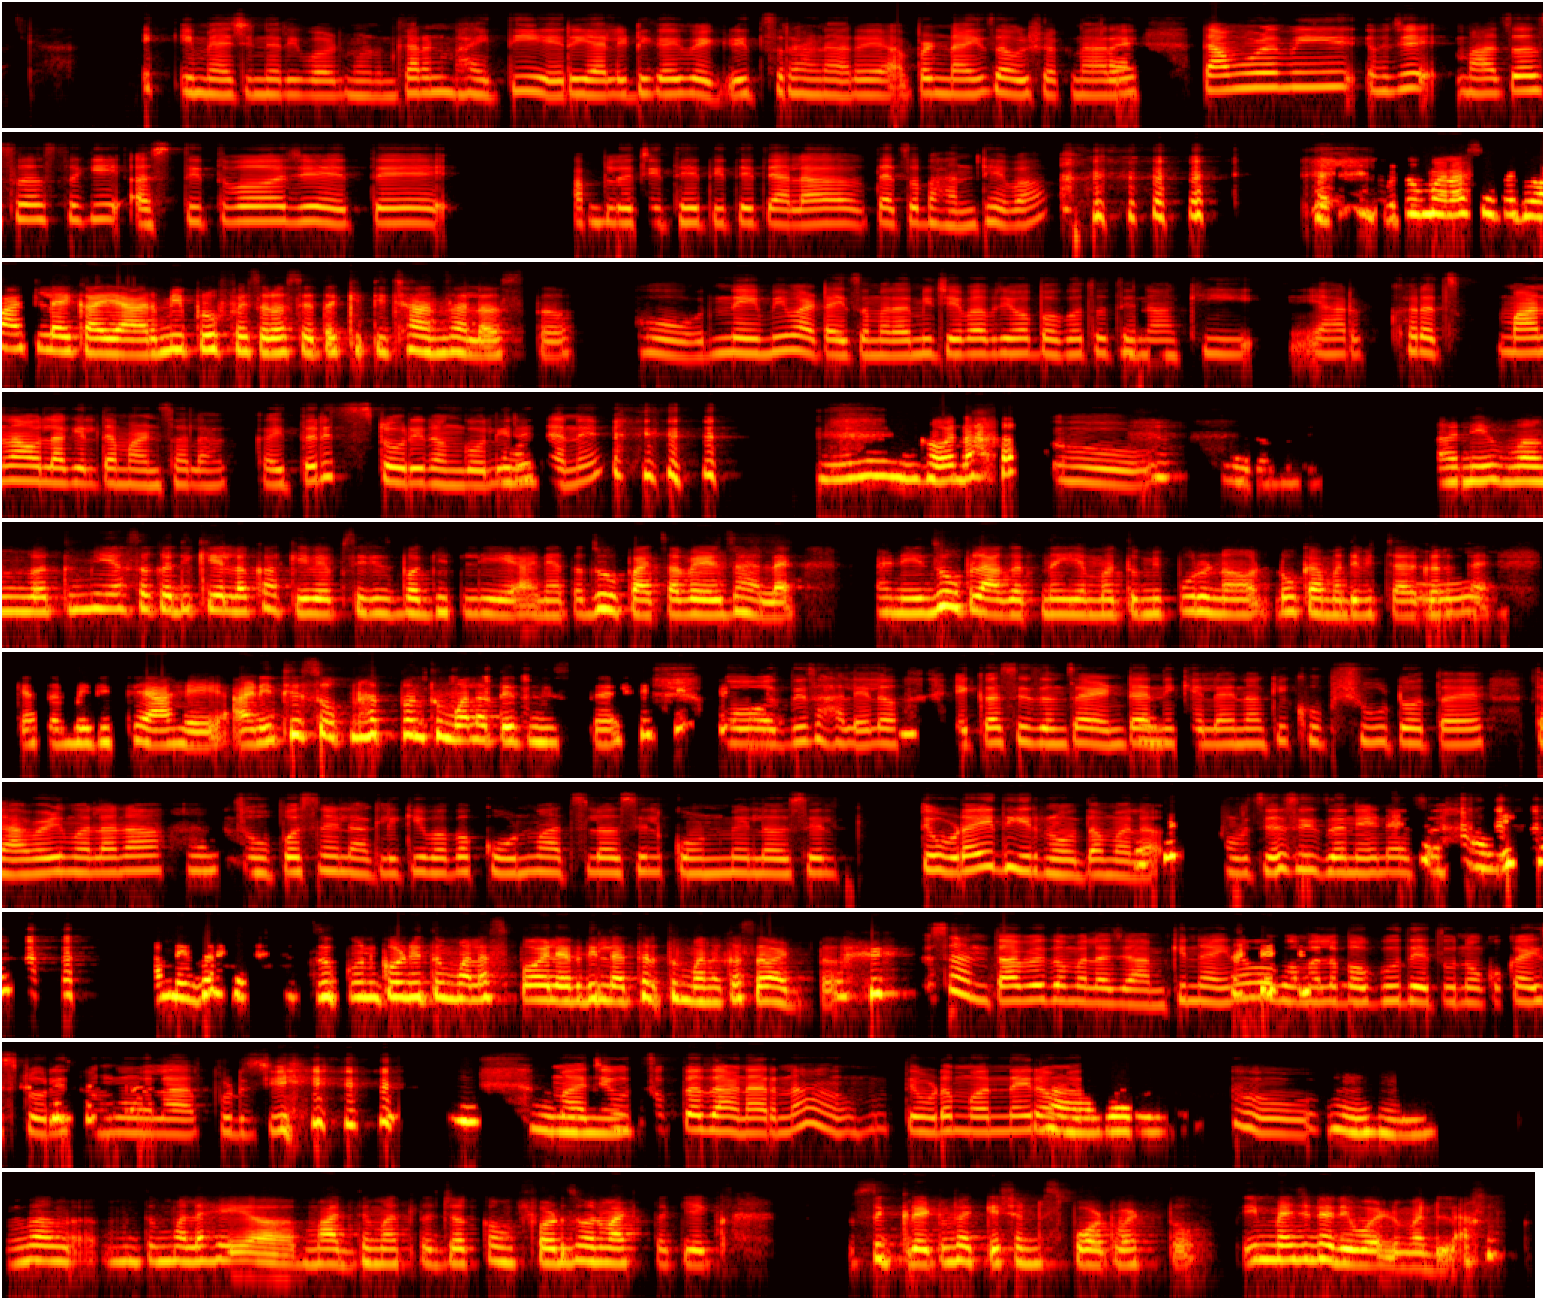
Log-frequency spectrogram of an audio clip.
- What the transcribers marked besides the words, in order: other background noise; static; chuckle; laugh; in English: "स्टोरी"; laughing while speaking: "हो ना"; laugh; in English: "वेब सीरीज"; laughing while speaking: "ते स्वप्नात पण तुम्हाला"; laugh; laugh; tapping; laugh; laughing while speaking: "आणि जर आणि जर अ"; laugh; chuckle; laugh; in English: "स्टोरी"; chuckle; laugh; in English: "झोन"; laughing while speaking: "मधला"
- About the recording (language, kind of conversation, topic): Marathi, podcast, तुला माध्यमांच्या जगात हरवायला का आवडते?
